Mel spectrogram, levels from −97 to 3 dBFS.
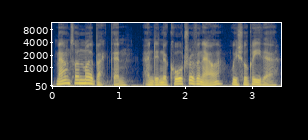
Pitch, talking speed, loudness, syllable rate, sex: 115 Hz, 280 wpm, -16 LUFS, 5.9 syllables/s, male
